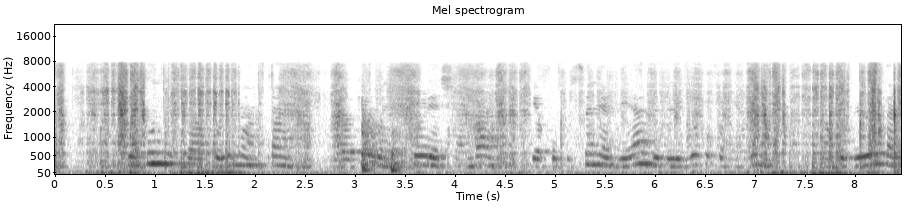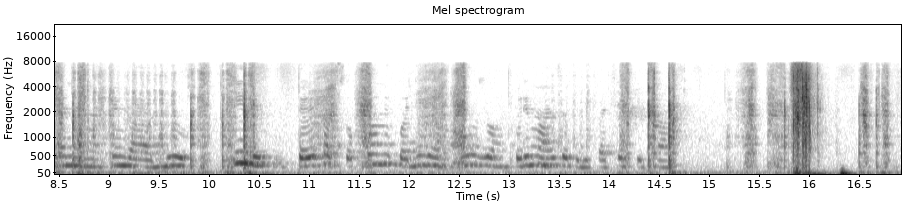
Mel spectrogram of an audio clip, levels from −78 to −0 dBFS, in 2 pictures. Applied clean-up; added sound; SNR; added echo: none; Writing; -4 dB; none.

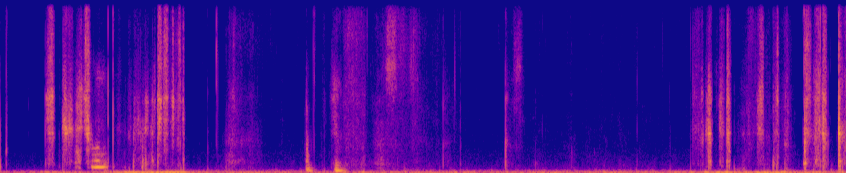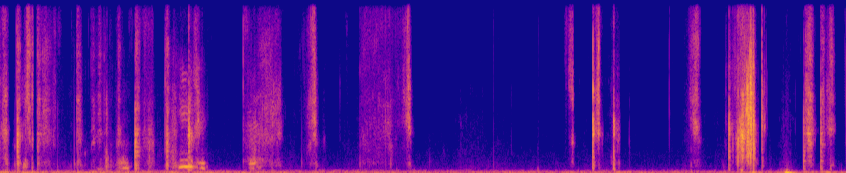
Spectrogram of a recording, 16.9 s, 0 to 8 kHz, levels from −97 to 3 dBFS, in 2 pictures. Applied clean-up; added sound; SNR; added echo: neural diffusion model UNIVERSE++.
